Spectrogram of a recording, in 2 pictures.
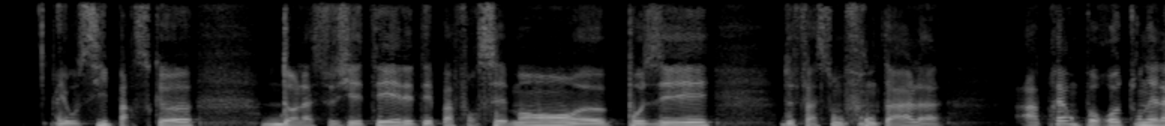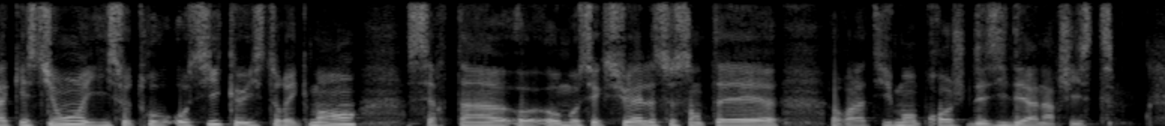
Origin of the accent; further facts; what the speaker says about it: Spain; accent: Catalan or Spanish; French is a second language; avec mon accent catalan ou espagnol très important.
